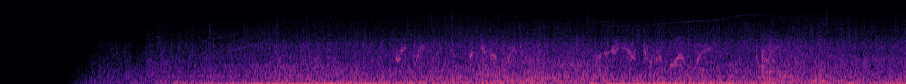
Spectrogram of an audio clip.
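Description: A tank engine rumbles steadily and loudly.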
